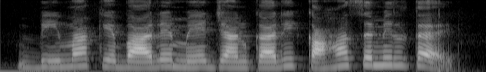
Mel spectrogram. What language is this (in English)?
Magahi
